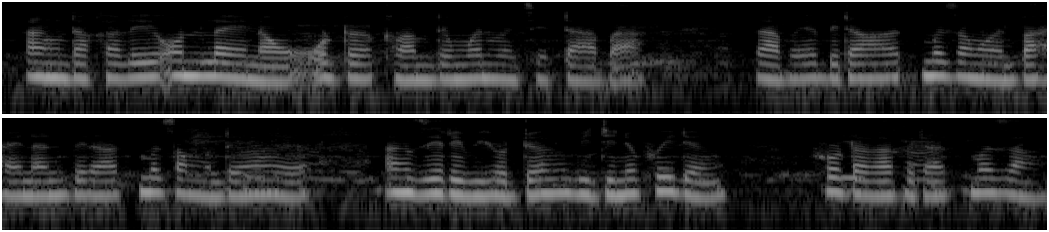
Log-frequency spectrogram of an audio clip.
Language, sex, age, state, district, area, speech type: Bodo, female, 30-45, Assam, Kokrajhar, rural, spontaneous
